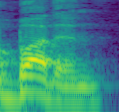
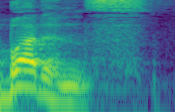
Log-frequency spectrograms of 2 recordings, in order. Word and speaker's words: Budden: People, they don't say Joe Budden. They say Joe Buddens.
